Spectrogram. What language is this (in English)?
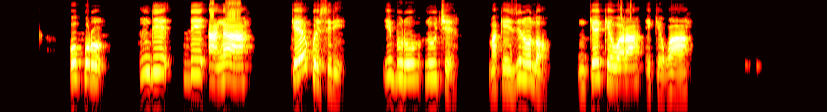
Igbo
